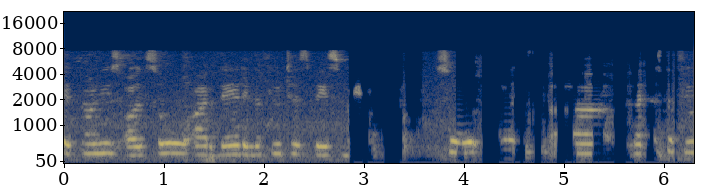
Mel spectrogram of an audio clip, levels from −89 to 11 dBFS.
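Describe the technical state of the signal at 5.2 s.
At 5.2 s you're inside a stretch of speech suppressed in double talk, running 4.87 to 6.16 s. The speech dips hard, down about 40 dB at worst, and breaks up for roughly a second in total, likely because the echo canceller mistook it for echo while the far end talked.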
